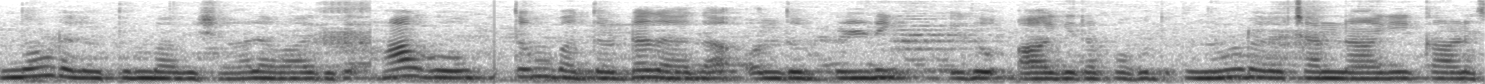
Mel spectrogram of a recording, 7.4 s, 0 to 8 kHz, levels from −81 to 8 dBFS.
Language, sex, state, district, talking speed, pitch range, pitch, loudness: Kannada, female, Karnataka, Bellary, 115 wpm, 215-235 Hz, 225 Hz, -14 LUFS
